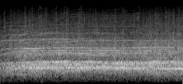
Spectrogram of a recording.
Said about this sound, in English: Big round of applause for Rachel Paris.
